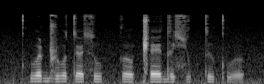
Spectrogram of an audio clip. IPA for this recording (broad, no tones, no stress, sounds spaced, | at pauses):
kʷʰ ɤ ɖ͡ʐ u o̯ t œ s u kː ɤ o̯ ǁ ɛ d ə ɕ u p t ɯ kʷʼ ɤ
